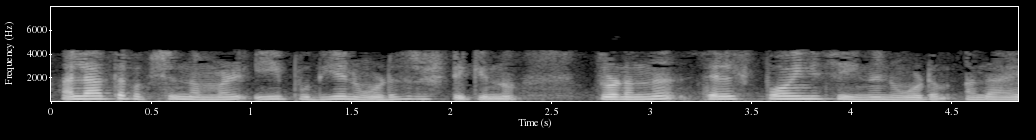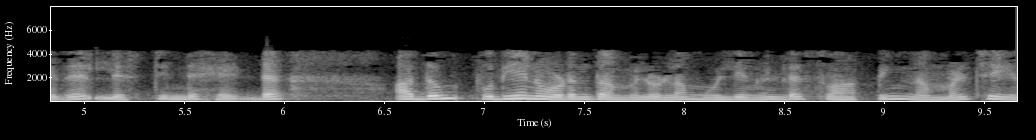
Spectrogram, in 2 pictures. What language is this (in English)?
Malayalam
